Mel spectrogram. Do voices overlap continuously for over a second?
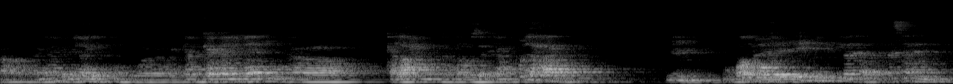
Yes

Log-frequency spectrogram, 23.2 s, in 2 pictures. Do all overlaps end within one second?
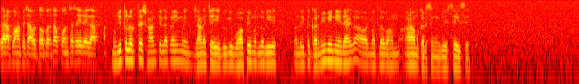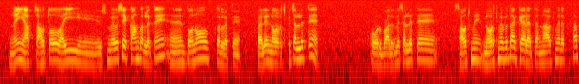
Yes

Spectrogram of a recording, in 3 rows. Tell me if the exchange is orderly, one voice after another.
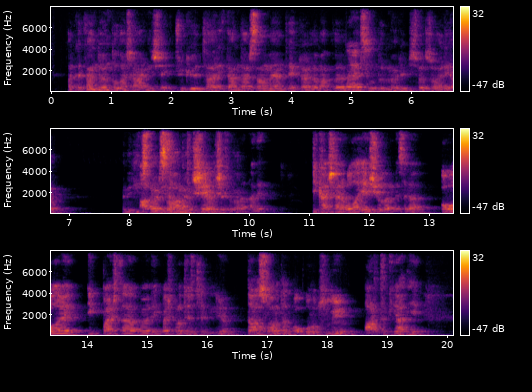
No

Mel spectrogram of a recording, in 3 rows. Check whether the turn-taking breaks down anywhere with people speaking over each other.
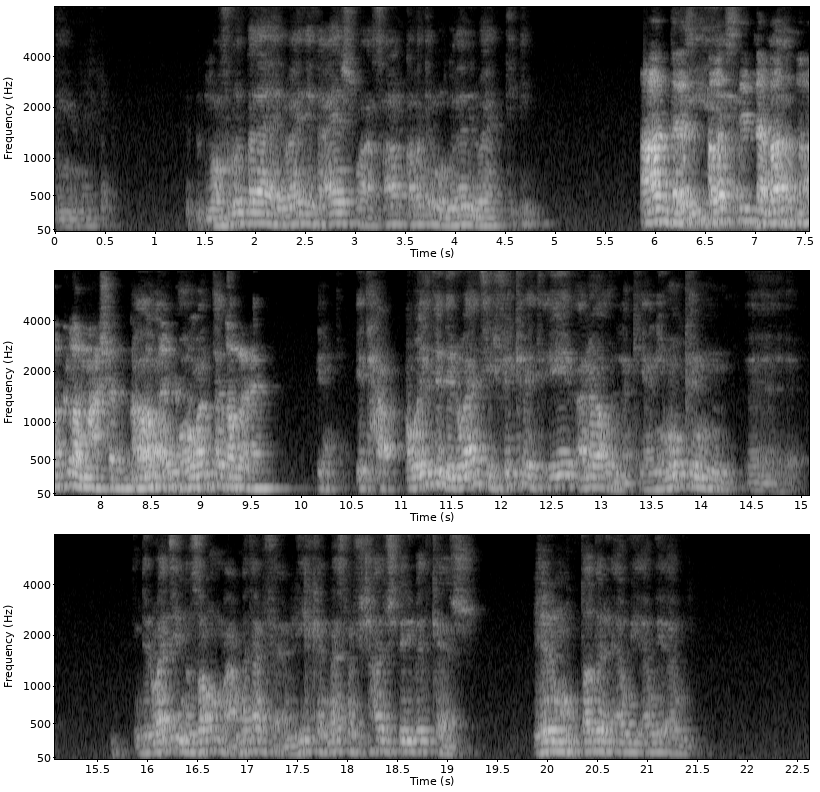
Yes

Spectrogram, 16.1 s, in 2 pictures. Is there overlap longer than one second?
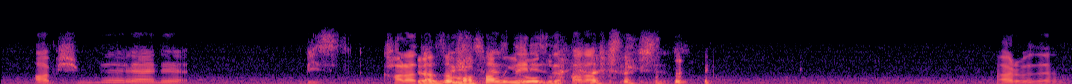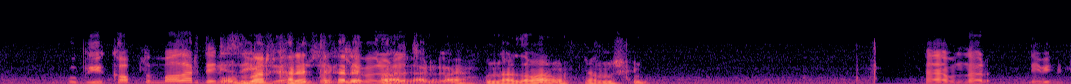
Yes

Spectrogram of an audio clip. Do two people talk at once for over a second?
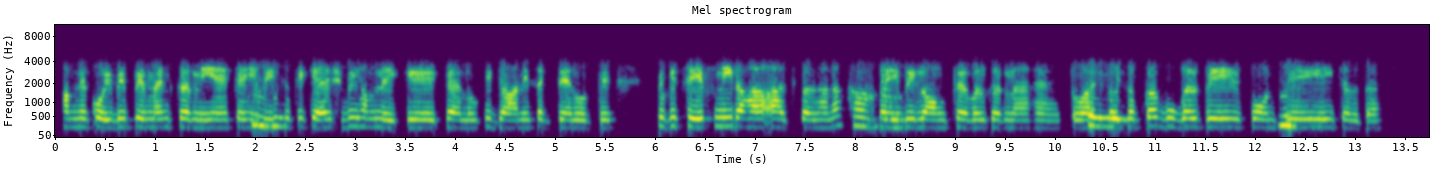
No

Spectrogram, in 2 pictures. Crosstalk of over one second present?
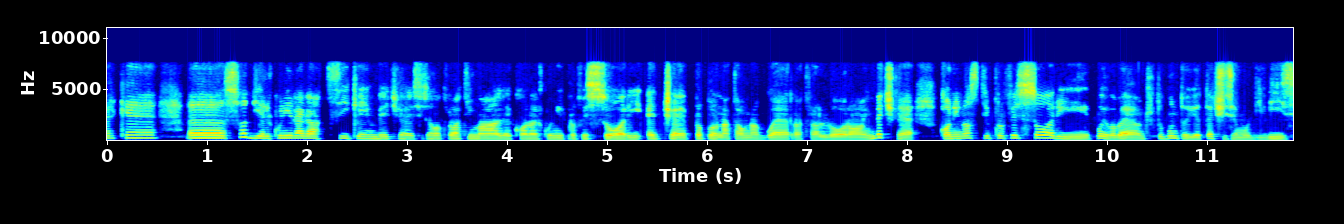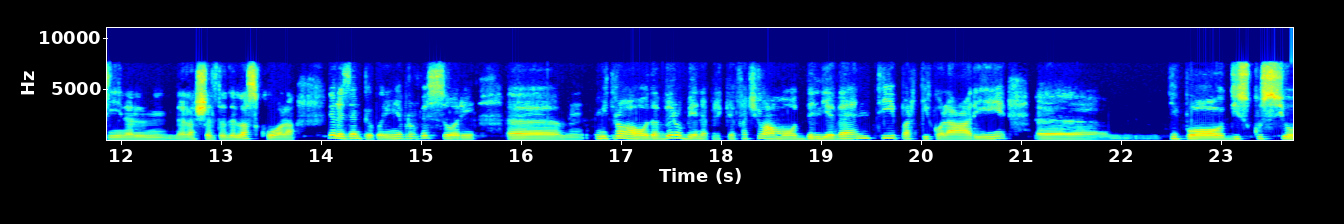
No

